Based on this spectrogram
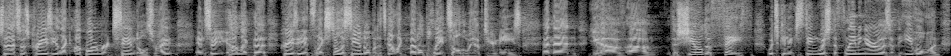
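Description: A man's high-pitched voice at a moderate pace, with ordinary pitch variation and a quiet background. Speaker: youth pastor. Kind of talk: sermon. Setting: church stage with audience. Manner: loud; animated. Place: church. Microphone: handheld.

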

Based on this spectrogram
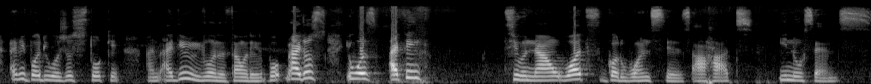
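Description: This woman's intonation is lively. She keeps a moderate pace. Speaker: gospel singer, guest. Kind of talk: interview, personal testimony. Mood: earnest, reflective. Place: studio.

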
